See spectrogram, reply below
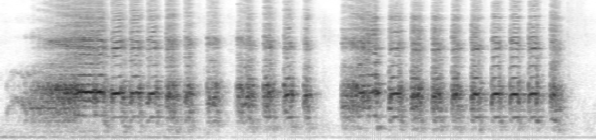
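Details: Laying hens cackle the egg song: a rising squawk followed by three runs of rapid, rhythmic clucks separated by brief pauses.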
